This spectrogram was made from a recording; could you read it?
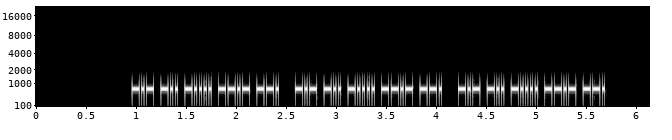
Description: Morse code, heard as a keyed tone, about 50 wpm, 700 Hz. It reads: KD6QG KD6QG KD6QG
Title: USA Call Signs Repeated 3x 50wpm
